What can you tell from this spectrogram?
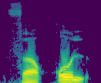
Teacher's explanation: من العلم فقل قاف کو موٹا ادا کریں گے.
